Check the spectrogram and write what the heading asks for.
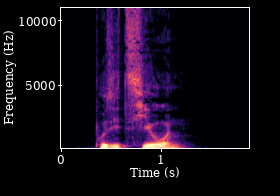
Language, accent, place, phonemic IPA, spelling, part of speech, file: German, Germany, Berlin, /poziˈt͡si̯oːn/, Position, noun, De-Position.ogg
- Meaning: position, location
